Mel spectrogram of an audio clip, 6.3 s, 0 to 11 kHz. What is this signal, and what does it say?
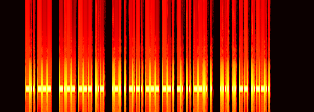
Morse code, heard as a keyed tone, about 50 wpm, 700 Hz. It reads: DO YOU RECOGNIZE HIM?
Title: Sentences from Top 1400 Words 50wpm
